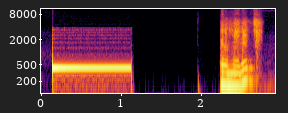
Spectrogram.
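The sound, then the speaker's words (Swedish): A telephone ringing tone sounds while a nightclub is being called: one steady, mid-pitched buzz lasting about a second. A pause follows, then a brief voice is heard. “Så att jag har faktiskt ringt till ytterligare en nattklubb.”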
